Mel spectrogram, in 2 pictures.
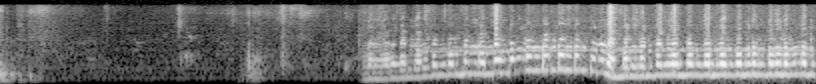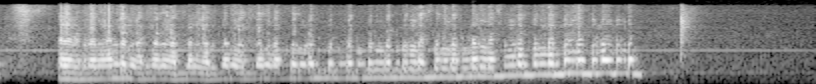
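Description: A man gargling with his voice sounding through the water: two long gurgling notes with a short break between, the first rising and then holding, the second dipping and then rising again. A sharp click sounds right at the start.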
